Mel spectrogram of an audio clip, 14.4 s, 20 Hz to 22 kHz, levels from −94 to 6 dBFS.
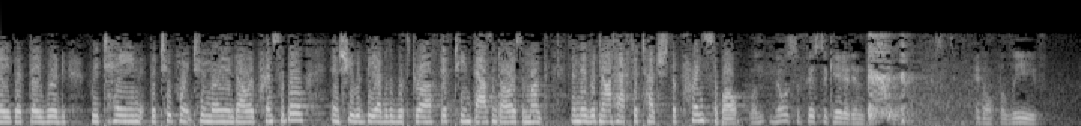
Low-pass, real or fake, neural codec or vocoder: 7.2 kHz; real; none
